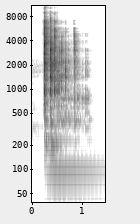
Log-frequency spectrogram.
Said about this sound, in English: It's like I was rolling dice. I was rolling dice and didn't realize what you said.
